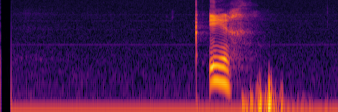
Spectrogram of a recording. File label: day, kaqchikel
